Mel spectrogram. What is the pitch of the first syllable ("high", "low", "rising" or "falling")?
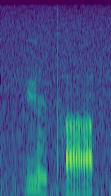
falling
